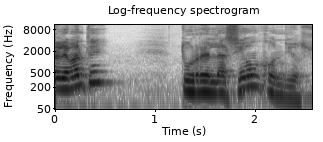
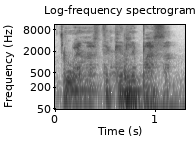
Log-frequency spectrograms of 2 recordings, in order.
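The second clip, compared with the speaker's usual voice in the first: hushed, whispered puzzlement; whispered aside; 11 semitones lower, 13 dB quieter than usual. Acted. The businessman whispering to himself about the crying woman. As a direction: mutter it under your breath, baffled.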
